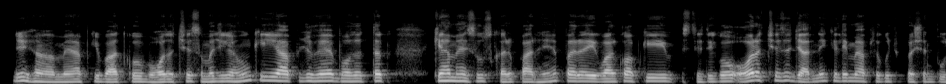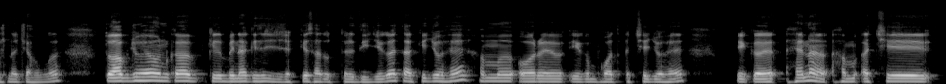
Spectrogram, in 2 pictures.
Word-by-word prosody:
जी, 170 -1 +2
हाँ, 125 -4 +2
मैं 120 +1 0
आपकी 125 +2 -3
बात 120 0 +4
को 130 -1 -1
बहुत 115 0 +2
अच्छे 120 +5 -1
से 140 - -3
समझ 130 0 -1
गया 140 0 +1
हूँ 165 +7 0
कि 185 -2 0
आप 160 -1 +6
जो 155 +1 -1
है 165 +1 +5
बहुत 140 -2 0
हद 140 0 -2
तक 160 -1 +4 0.5
क्या 170 0 +6
महसूस 150 -2 0
कर 120 0 +1
पा 125 0 +3
रहे 120 +1 -3
हैं, 165 - -3
पर 150 -1 +3
एक 140 -1 +5
बार 135 -1 +4
को 140 - 0
आपकी 150 0 -1
स्थिति 130 -1 -6
को 145 +1 +2
और 185 - +7
अच्छे 185 -1 -2
से 185 0 -3
जानने 140 +7 +2
के 165 - -5
लिए 160 0 0
मैं 155 -2 0
आपसे 140 0 -4
कुछ 140 0 -7
प्रश्न 120 0 -4
पूछना 120 0 -7
चाहूँगा, 115 +6 -6 0.5
तो 155 - +6
आप 155 0 +5
जो 175 +2 0
है 175 +1 +6
उनका 165 -1 +3 0.2
के 140 -1 +1
बिना 140 0 +1
के 140 0 -5
किसी 140 -1 -4
झिझक 120 0 -6
के 140 - 0
साथ 125 -2 -3
उत्तर 120 0 -7
दीजिएगा 125 +8 -1
ताकि 140 +1 -2
जो 145 +1 -2
है 185 +6 0
हम 150 0 -4
और 135 -3 0
एक 130 -1 -3
बहुत 120 -1 -5
अच्छे 120 +3 -6
जो 120 - 0
है, 130 +6 -3 0.5
एक 125 - -3 0.3
है 150 0 -1
ना? 175 -2 +2
हम 140 0 -6
अच्छे 140 +1 +3
140 Hz, 230 wpm, -23 LUFS, 125-155 Hz, 0.5 s, और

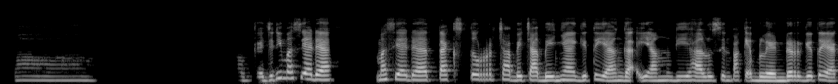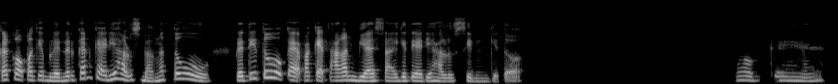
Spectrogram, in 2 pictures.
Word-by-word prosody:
Oh. 185 -1 -14 1.4
Oke 180 -1 -11
jadi 200 - -1
masih 285 -2 +1
ada 210 -1 +7 0.4
masih 225 +1 +2
ada 205 -1 +3
tekstur 220 +2 0 0.2
cabe-cabenya 195 -2 +3
gitu 195 +4 -2
ya, 175 -2 +4
gak 180 0 +3
yang 180 0 0
dihalusin 185 0 0
pake 190 -2 -1
blender 180 +2 +5
gitu 195 +2 +1
ya, 180 - +5
kan 210 +4 -1
kalo 225 -4 -1
pake 205 0 -3
blender 180 +1 -3
kan 270 +3 -2
kayak 290 -9 -3
dia - - -3
halus 205 -1 -3
banget 170 +7 -6
tuh, 230 -11 -2 0.2
berarti 190 +9 -2
itu 315 - -1 0.2
kayak 200 -3 +1
pake 195 -2 +2
tangan 190 +3 -1
biasa 170 -2 -2
gitu 175 - -4
ya - - -1
di - - -2
halusin 150 -2 -8
gitu. - - -9 2.2
Oke. 180 -2 -12
190 Hz, 145 wpm, -23 LUFS, 180-205 Hz, 2.2 s, ada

